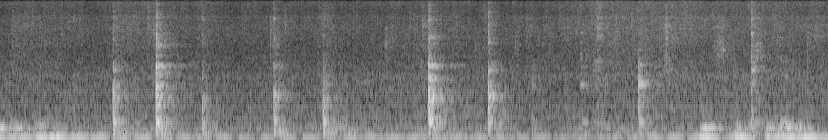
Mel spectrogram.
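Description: Egg and vegetables fry in a hot pan for vegetable noodles, a spatula scraping and stirring in repeated sharp strokes over a constant low sizzle, close and clear with no talking.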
